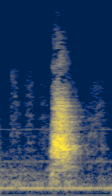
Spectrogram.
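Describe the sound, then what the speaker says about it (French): A single short dog bark sounds nearby, clear and sharp, against an otherwise quiet background with a faint hum. "vous allez l'entendre aboyer"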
